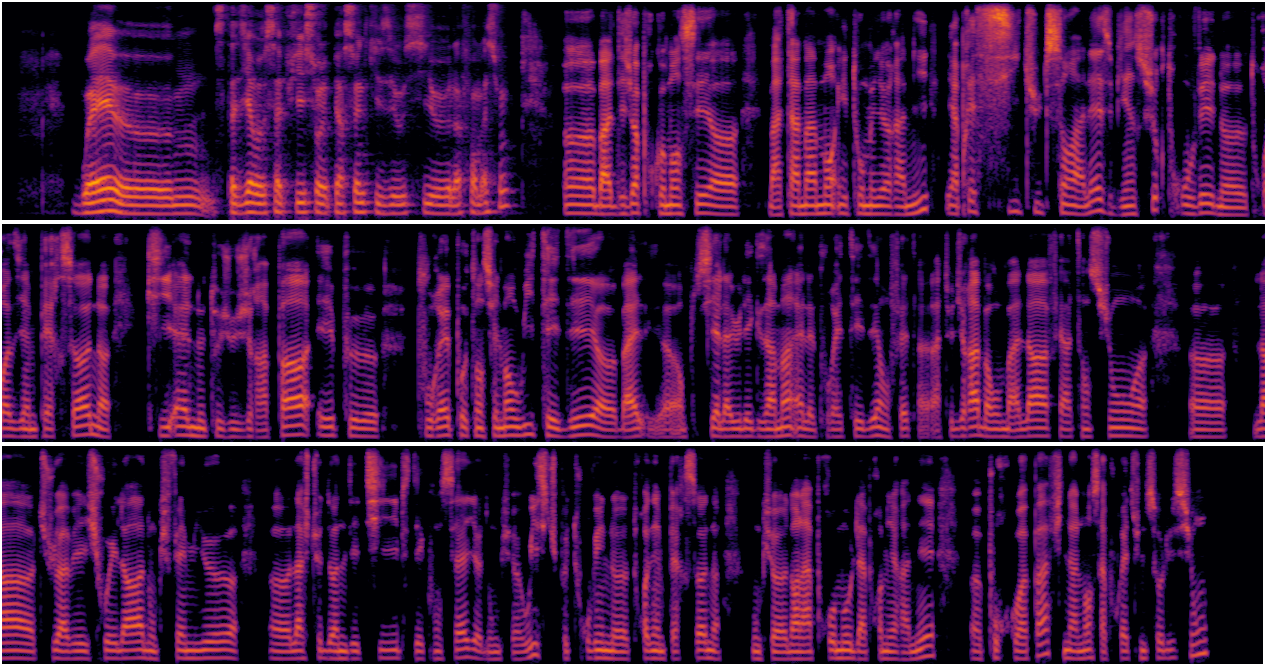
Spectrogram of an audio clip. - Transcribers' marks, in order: stressed: "si"; in English: "tips"
- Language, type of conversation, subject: French, advice, Comment puis-je demander de l’aide malgré la honte d’avoir échoué ?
